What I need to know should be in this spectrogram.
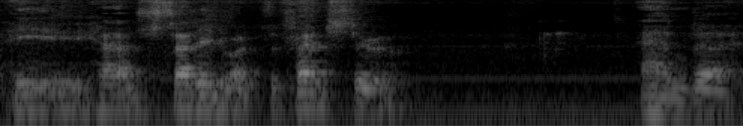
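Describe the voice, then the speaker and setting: Noticeable background noise sits behind the speaker. A man talks at a very slow pace. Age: 80s+. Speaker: mycologist, professor emeritus. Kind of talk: interview answer. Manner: slow, hesitant.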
